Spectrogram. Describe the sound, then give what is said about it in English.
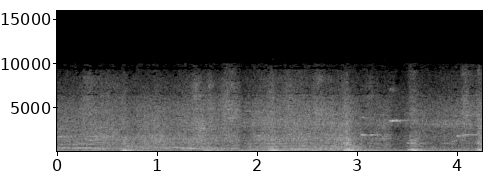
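A steam train on a heritage railway near Dartmouth on the River Dart rumbles steadily, a broad hissing roar with low thumps recurring every second or so, like wheels clacking over rail joints or heavy chuffs. No voices. “Well, apart from the castle and the cream teas, the joys of the River Dart are the town of Dartmouth itself, and also the opportunity to hop on a good old-fashioned steam train.”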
